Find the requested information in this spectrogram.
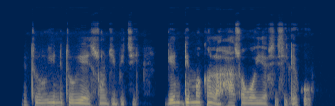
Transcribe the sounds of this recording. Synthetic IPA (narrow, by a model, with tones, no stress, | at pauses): nĩ˦tʰo˧ɾi˦nĩ˦tʰo˧ɾi˦ɛ˨sũ˦d͡ʒi˨bi˨ti˨ | ɡe˦n̩˦de˦mã˦kã˦la˨ha˦sɔ˦wɔ˦ɛ˧fsḭ˨sḭ˨le˨˦ko̰˦˨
